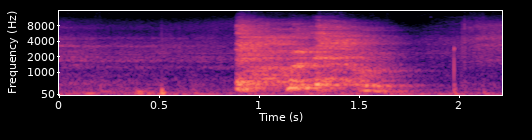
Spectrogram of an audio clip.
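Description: A single harsh cough from a tickle in the throat bursts out after a quiet moment, rasping for about a second before fading, followed by a faint click and a short throaty catch.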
